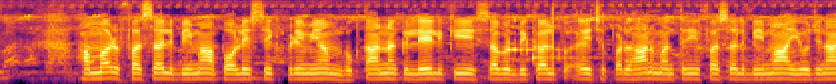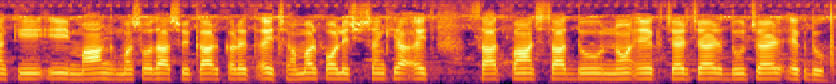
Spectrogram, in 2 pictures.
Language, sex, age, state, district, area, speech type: Maithili, male, 18-30, Bihar, Madhubani, rural, read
